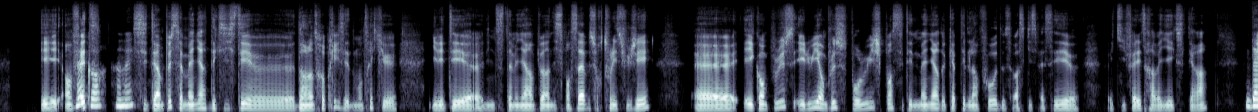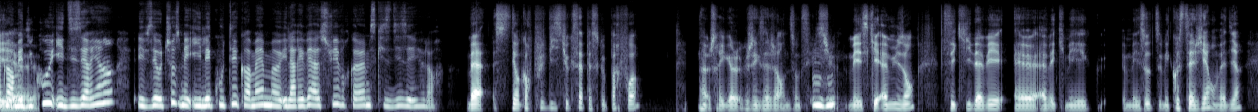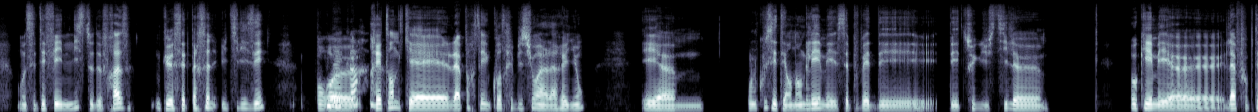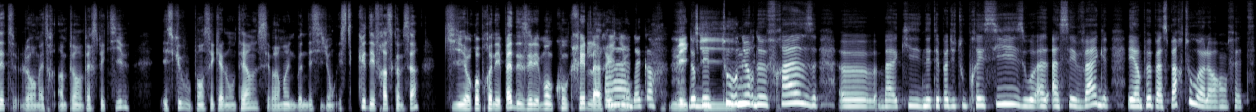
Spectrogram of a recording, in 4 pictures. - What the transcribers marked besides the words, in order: tapping; chuckle
- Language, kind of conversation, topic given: French, podcast, Quelle est, selon toi, la clé d’une réunion productive ?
